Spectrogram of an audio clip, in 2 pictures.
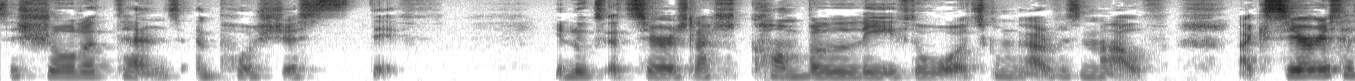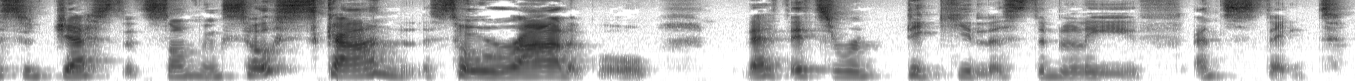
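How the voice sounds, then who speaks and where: A woman reading a fan fiction story aloud as scripted narration. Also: mid-range voice.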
